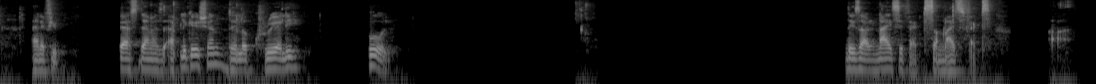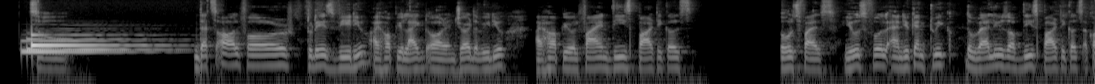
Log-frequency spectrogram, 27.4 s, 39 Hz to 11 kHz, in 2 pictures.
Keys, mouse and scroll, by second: 1.3 Up, 1.9 Right, 2.5 Up, 7.3 Right, 9.7 Down, 13.7 click, 19.7 click, 22.8 click, 25.1 click.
